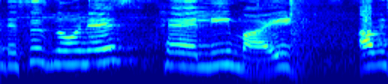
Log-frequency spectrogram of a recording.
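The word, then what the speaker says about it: phthalimide: ये जो कंपाउंड है, this is known as थैलीमाइड। अब स्पेलिंग ध्यान देना थैली आई एम आई डी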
